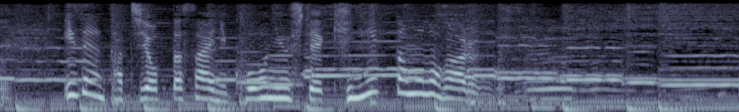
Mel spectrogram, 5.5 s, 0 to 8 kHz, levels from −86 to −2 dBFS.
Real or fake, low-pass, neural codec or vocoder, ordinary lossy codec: real; 7.2 kHz; none; Opus, 64 kbps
